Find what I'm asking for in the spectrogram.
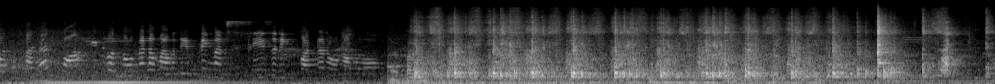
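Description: A ladle clanks and scrapes against a metal pan while rice is tossed during a cooking class. The steady, busy metallic scraping and knocking starts midway, and a person talks over it.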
